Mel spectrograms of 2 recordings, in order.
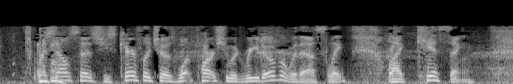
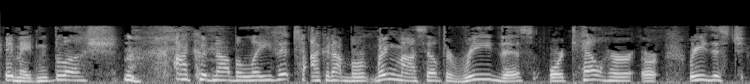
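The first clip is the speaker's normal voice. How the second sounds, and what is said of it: Put-on Southern US accent. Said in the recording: “I'm so busy with doing the southern accent.”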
